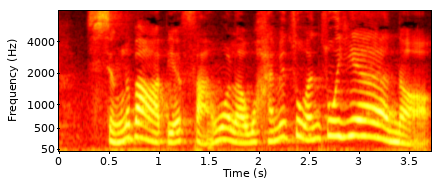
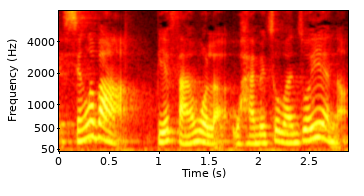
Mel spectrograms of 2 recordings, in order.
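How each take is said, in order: First: Higher, sharply annoyed reply; really annoyed. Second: Plain. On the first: Older sibling brushing off little brother, really annoyed. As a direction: snap at the pestering brother. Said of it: "that sounds really annoying". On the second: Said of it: "And you can say". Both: Shown as a demonstration.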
